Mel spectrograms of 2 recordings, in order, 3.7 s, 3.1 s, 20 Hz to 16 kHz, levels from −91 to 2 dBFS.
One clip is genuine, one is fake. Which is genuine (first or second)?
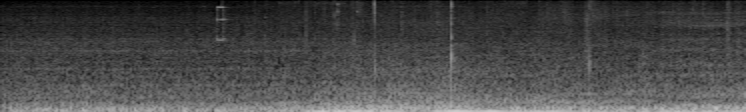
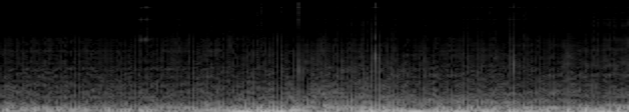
first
